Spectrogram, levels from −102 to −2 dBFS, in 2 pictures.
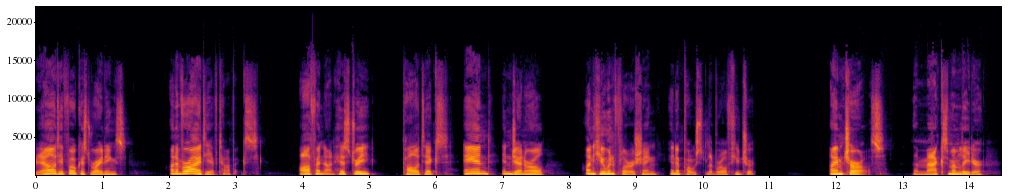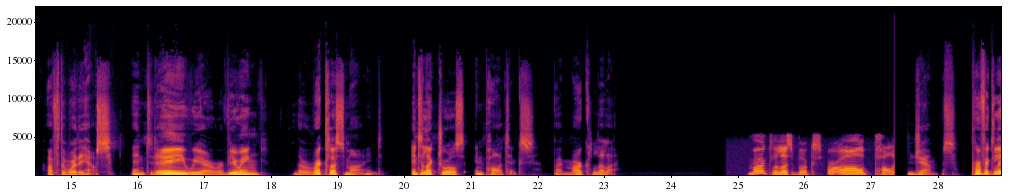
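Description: At 4.14 s a single sharp click cuts through the speech, most likely dropped samples: a handful of samples vanish and the waveform jumps straight to a later value. Unlike a dropout, no sound goes missing, just one thin vertical line.

From 24.62 to 27.54 s the speech turns dull and boxy after a 200 ms silence, the level roughly 5 dB down and a new noise floor around 45 dB below, likely an input switched to a poorer device. The change in tone and noise together sets it apart from a simple filter.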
